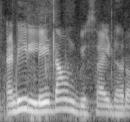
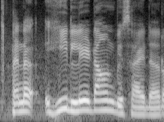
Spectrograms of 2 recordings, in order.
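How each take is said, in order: First: Slow read. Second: Slower, higher read. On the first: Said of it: "reads line slowly". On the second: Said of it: "rereads line slower, higher". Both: Shown as a demonstration.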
